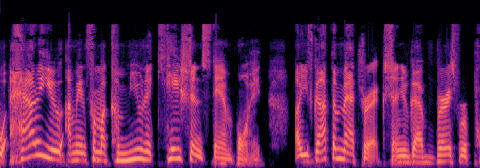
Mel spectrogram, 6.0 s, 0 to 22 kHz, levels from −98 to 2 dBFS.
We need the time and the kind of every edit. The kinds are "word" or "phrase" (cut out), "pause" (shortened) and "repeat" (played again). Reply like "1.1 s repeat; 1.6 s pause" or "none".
none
